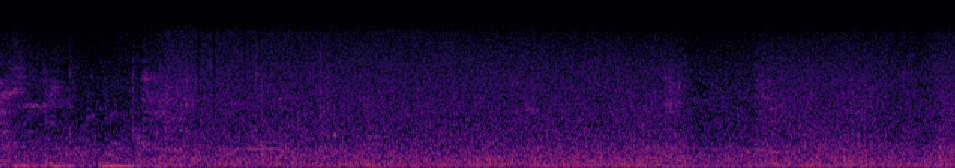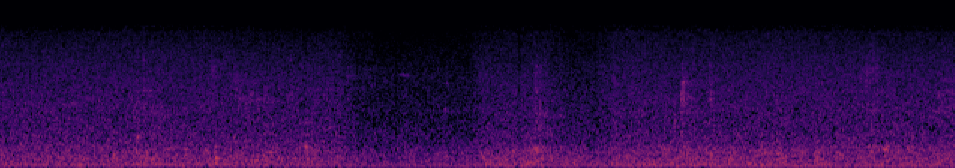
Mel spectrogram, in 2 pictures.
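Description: A small jazz band plays on a stage, heard from far back in a hall.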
